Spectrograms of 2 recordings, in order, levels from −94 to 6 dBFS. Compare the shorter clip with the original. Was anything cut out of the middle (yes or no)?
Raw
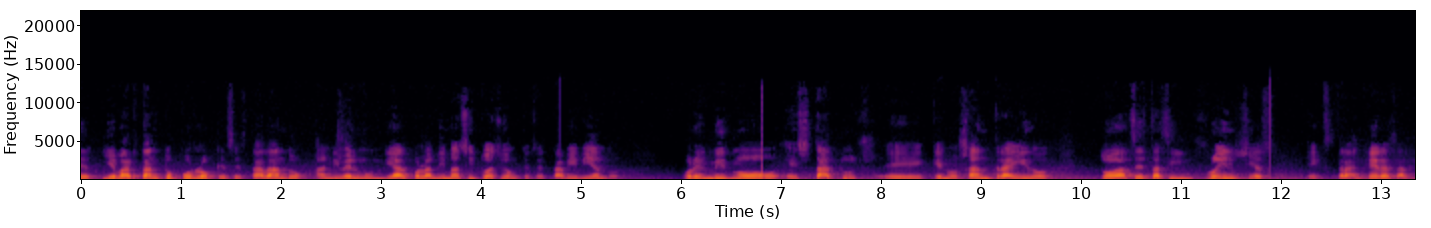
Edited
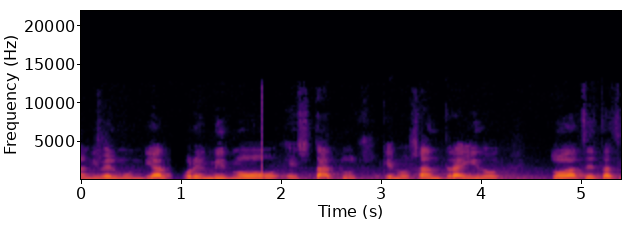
yes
